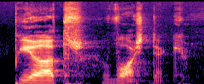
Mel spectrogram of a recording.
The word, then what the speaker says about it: Piotr Woźniak: When he say was, he means Piotr Woźniak, or pronounce it in Polish, Piotr Woźniak.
